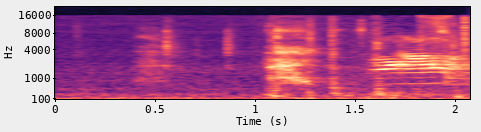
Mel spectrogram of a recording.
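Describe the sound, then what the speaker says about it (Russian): A cat meows a few times in The Last of Us: Left Behind, fairly faint and drawn out against low background noise. "Господи, чертова кошка."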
